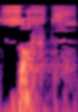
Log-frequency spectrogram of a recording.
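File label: "soft", Nigerian Pidgin, male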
